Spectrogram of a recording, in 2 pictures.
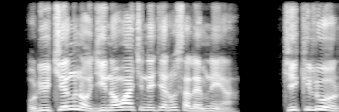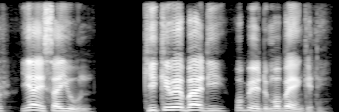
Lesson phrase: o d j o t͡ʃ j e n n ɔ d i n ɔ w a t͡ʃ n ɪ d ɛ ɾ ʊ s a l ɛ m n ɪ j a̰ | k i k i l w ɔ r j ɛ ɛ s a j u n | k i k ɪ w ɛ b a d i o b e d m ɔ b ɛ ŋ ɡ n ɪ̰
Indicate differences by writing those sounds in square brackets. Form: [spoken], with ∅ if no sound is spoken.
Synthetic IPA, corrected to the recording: o d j o t͡ʃ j e [ŋ] n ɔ [d͡ʒ] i n ɔ w a t͡ʃ n ɪ [d͡ʒ] ɛ ɾ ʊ s a l ɛ m n ɪ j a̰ | k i k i l w [o] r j [a] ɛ s a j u n | k i k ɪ w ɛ b a d i o b e d m ɔ b ɛ ŋ ɡ n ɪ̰

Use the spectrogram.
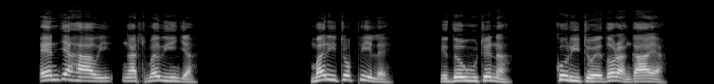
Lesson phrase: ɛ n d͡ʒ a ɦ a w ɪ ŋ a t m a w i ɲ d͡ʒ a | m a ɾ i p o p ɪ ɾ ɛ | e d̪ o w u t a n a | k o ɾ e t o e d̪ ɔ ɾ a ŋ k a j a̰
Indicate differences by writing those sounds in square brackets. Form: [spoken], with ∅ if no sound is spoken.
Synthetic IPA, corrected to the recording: ɛ n d͡ʒ a ɦ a w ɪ ŋ a t m a w i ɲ d͡ʒ a | m a ɾ i [t] o p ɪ [l] ɛ | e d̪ o w u t [e] n a | k o ɾ [i] t o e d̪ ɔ ɾ a ŋ [ɡ] a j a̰

